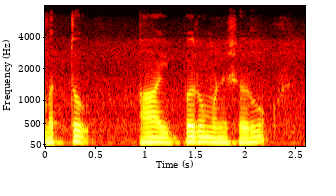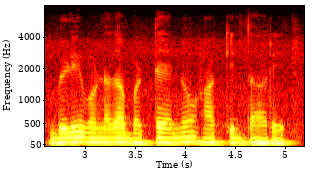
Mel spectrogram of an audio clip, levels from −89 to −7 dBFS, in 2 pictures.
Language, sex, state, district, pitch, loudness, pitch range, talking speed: Kannada, male, Karnataka, Bangalore, 105 Hz, -17 LUFS, 95-105 Hz, 90 wpm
